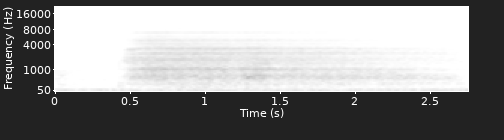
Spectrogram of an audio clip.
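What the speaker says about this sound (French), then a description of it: "Expire." A long, steady breath exhaled through the nose during yoga breathing, close and soft, starting abruptly and hissing on for about two seconds before slowly easing off.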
